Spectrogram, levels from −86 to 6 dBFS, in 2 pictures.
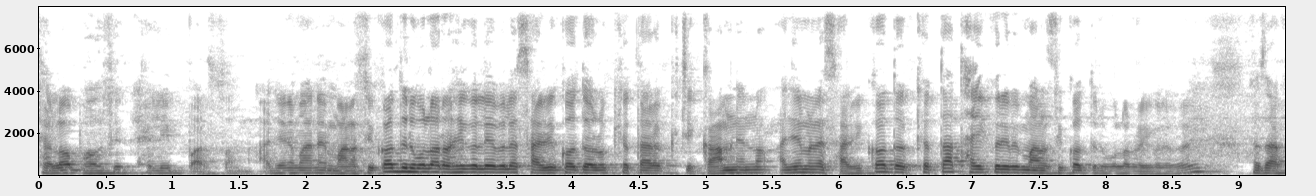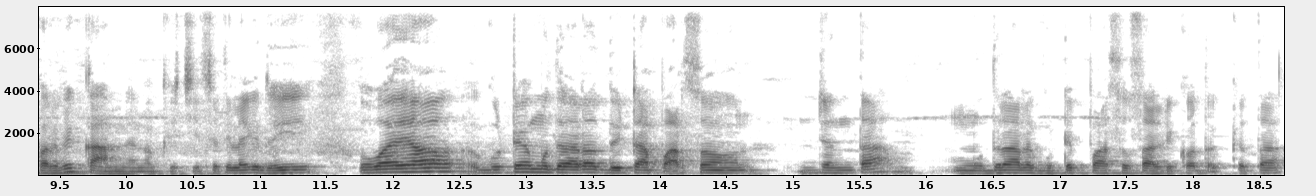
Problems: background sounds at intervals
